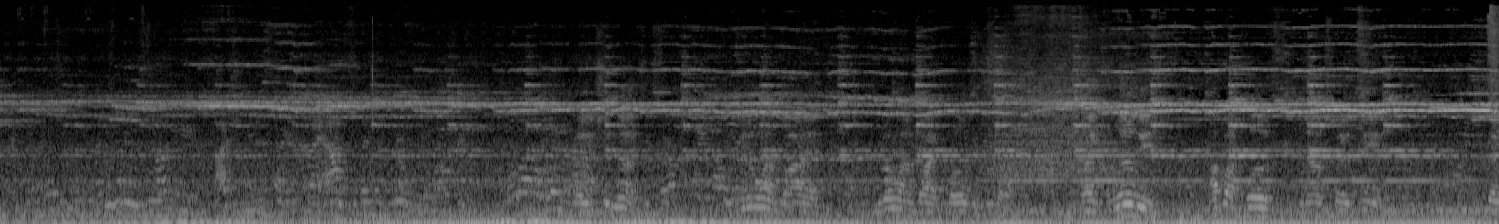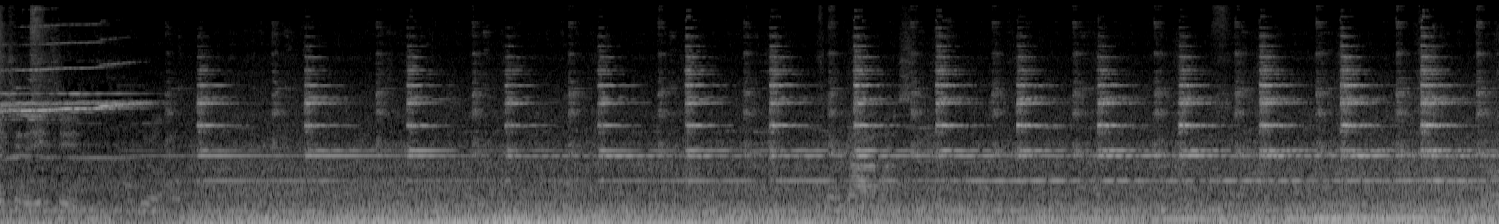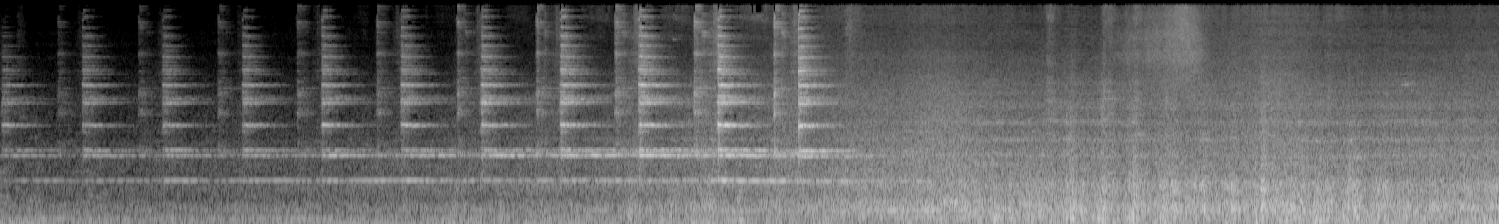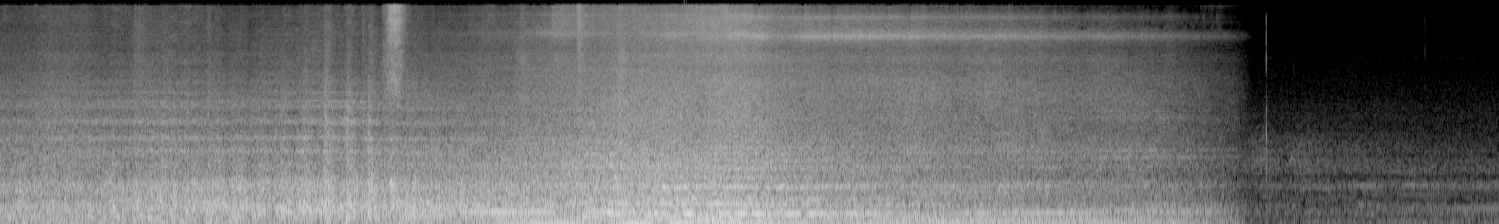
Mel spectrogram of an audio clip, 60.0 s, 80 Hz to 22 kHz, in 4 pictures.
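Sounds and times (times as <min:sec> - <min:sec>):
train wheels on rails: 0:00.0 - 0:57.5
warning bell striking: 0:28.4 - 0:38.9.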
